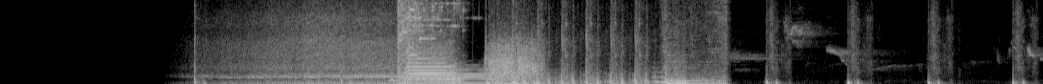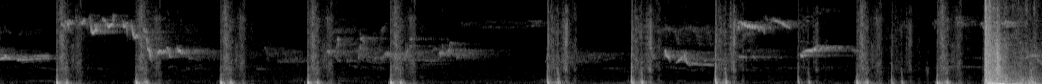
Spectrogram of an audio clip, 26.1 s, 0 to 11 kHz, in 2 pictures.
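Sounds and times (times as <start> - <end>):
high chirping whistling glides: 2.5 - 6.0
sharp hits: 4.8 - 9.1.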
